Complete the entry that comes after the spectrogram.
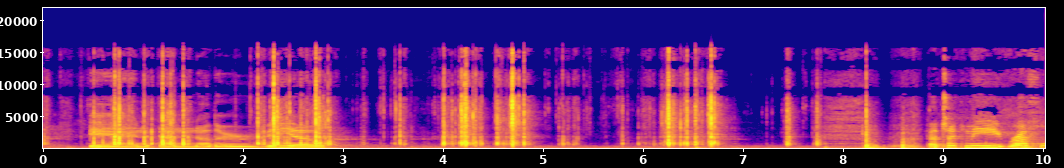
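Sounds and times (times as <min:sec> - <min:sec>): puzzle cube clicking as turned: 0:00.6 - 0:02.9, 0:03.5 - 0:06.8.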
